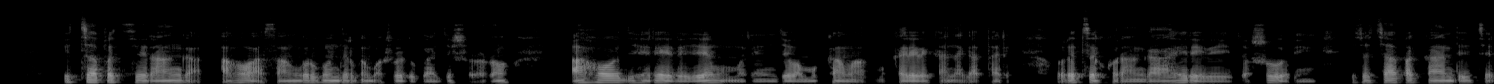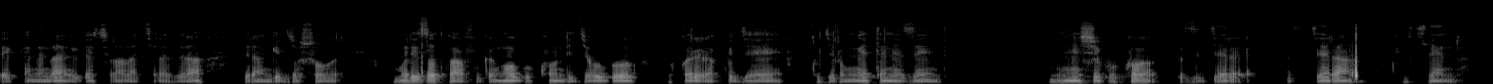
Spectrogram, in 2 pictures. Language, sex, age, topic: Kinyarwanda, male, 18-24, education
